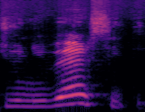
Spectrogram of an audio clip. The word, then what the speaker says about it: university: Pero tenemos la palabra university, que si bien empieza con vocal, su sonido no es de vocal, sino de consonante, como la palabra you, ¿no?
